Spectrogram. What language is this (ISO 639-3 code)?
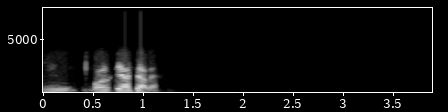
doi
